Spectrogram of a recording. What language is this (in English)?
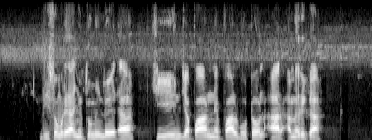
Santali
